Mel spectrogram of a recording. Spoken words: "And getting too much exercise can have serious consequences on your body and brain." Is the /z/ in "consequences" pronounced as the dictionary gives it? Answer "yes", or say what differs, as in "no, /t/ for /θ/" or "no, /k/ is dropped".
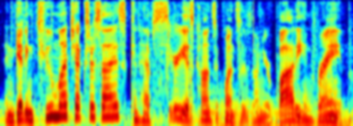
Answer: yes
